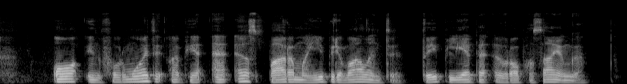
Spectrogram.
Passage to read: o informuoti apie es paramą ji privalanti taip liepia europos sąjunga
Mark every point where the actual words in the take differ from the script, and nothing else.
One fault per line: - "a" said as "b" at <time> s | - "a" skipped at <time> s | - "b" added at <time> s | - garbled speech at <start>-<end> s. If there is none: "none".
none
